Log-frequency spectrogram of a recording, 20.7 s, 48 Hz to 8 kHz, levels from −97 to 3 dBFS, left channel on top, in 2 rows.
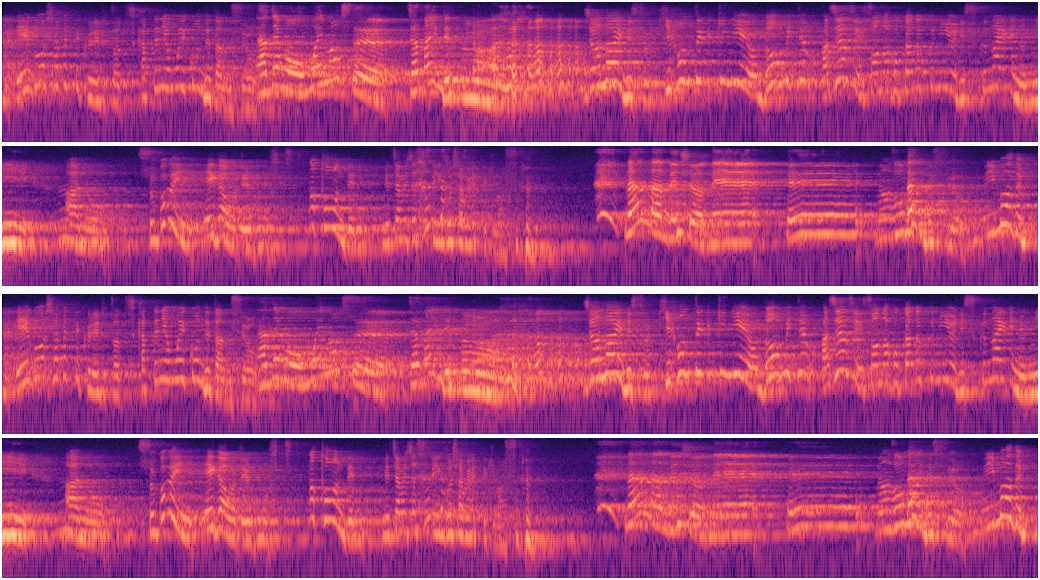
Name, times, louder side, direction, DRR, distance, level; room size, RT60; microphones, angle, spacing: voice 1, 0.0-2.6 4.6-5.2 5.8-11.5 11.7-13.1 13.4-15.7 19.1-20.6, right 1 dB, 20° right, 6 dB, 0.5 m, -22 dB
voice 2, 2.5-5.9 10.9-11.4 14.5-15.0 16.3-17.9 18.2-19.0 19.4-19.7, left 3 dB, 50° left, 5 dB, 0.9 m, -20 dB
13.0 x 5.5 x 8.1 m, 2.1 s
head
